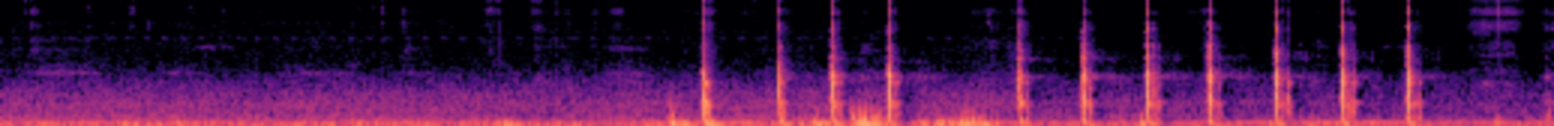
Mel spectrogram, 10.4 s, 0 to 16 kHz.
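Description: A wooden baton strikes the spine of a Schrade Old Timer 169OT fixed-blade knife, driving the blade into a log to cut a V-notch. About halfway in comes a run of about a dozen sharp knocks, a little over two a second, after quieter handling of the knife and wood.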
